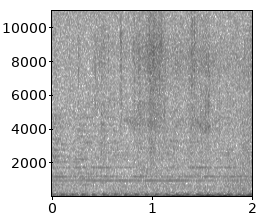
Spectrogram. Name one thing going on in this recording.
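A monkey walks over dry leaves.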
